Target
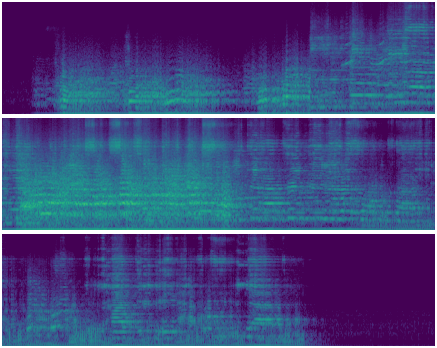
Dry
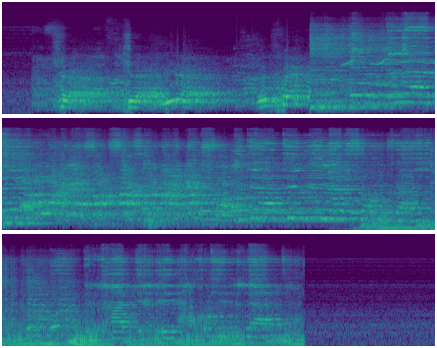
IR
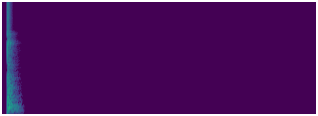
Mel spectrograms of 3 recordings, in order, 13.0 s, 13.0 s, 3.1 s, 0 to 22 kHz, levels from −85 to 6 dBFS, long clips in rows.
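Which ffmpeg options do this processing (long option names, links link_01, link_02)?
-filter_complex "[0:a]acrossover=split=400[link_01][link_02];[link_01]acompressor=threshold=-48dB:ratio=1.5[link_03];[link_03][link_02]amix=inputs=2:normalize=0,bandreject=frequency=610:width=17,asplit=3[link_04][link_05][link_06];[link_04]afade=type=out:start_time=4.46:duration=0.02[link_07];[link_05]acontrast=88,afade=type=in:start_time=4.46:duration=0.02,afade=type=out:start_time=6.6:duration=0.02[link_08];[link_06]afade=type=in:start_time=6.6:duration=0.02[link_09];[link_07][link_08][link_09]amix=inputs=3:normalize=0,afftdn=noise_reduction=15:noise_floor=-33,aeval=exprs='max(val(0),0)':channel_layout=same,lowshelf=frequency=120:gain=-12,aecho=1:1:87|174|261|348|435:0.211|0.0993|0.0467|0.0219|0.0103"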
